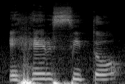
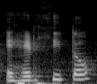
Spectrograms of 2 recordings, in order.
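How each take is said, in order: First: Ejército louder, s sound; Latin American ejército. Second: Ejército with a lisped th for the c; Castilian ejército. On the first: Teacher giving the American ejército. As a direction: stress ejército with s for the c. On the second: Teacher showing Iberian ejército. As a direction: say ejército the Spain way. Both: Shown as a demonstration. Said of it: "aqui na Península Ibérica".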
